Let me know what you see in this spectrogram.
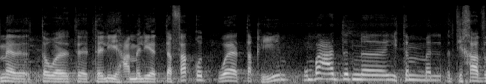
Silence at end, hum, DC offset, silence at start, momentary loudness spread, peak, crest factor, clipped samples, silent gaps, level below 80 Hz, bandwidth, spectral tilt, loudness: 0 s; none; under 0.1%; 0 s; 5 LU; -4 dBFS; 14 dB; under 0.1%; none; -44 dBFS; 17 kHz; -7 dB/octave; -19 LUFS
